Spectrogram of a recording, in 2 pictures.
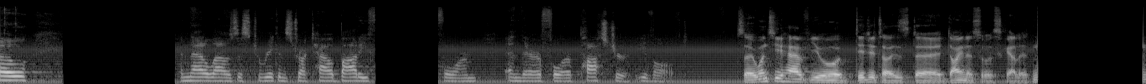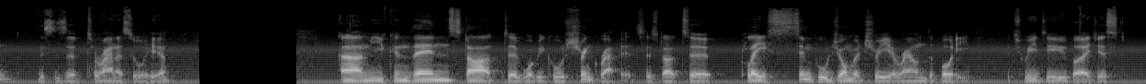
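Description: A steady, raspy mains buzz built on 60 Hz sits roughly 15 dB below the sound throughout. Its sharp switching harmonics reaching into the kilohertz range set it apart from a smooth, pure hum. Rebuffering stalls cut the audio to silence at 0.63–1.75 s, 3.75–4.38 s, 10.38–11.43 s and 13.45–14.43 s, adding about 1.1, 0.6, 1.1 and 1.0 s. Unlike dropouts, each gap resumes exactly where it stopped, with nothing lost.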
